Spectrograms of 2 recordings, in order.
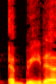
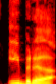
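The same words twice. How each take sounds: First: It is said to sound like Ibiza. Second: It is said with its usual pronunciation. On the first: "it should be EBITDA because it sounds a little bit more sexy" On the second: "I know that's the way that you say it"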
